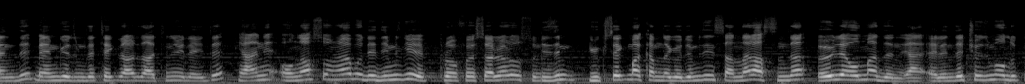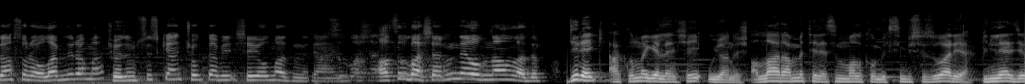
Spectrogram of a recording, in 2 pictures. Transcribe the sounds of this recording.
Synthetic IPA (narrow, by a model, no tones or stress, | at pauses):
nd̪ɪbenimɟø̞zymd̪ɛt̪ʰɛcɾaɾd̪aːt̪ʰinø̞jlʲɛjd̪ɪjaːniʔo̞nd̪anso̞nɾabud̪e̞d̪iːmizɟibipʰɾo̞fɛsøɾlʲæɾo̞lˠsunbizimjycsɛcmakʰamd̪aɟø̞ɾd̪yːmizinsanlˠaɾaslˠɯnd̪aø̞jlʲɛo̞lˠmad̪ɯːnɯjaːnielʲind̪ɛt͡ʃʰø̞zymo̞lˠd̪uk̚t̪ʰanso̞nɾao̞lˠabilʲiɾamat͡ʃʰø̞zymsyz̥cʰænt͡ʃʰo̞k̚td̪abiʃe̞jo̞lˠmad̪ɯːnɯjaːnasɯlˠbaʃlˠaɾɯnɯnːɛolˠd̪unaanlˠad̪ɯm | d̪iɾɛca̰klˠamaɟe̞lʲænʃejujanɯʃa̰lˠːahɾahmɛt̪ʰelʲesinmalˠkʰomicsinbisøzivaɾja̰b̥inlʲæɾd͡ʒɛ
